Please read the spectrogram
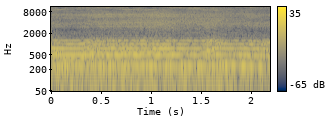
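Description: Programme intro theme music: chanted voices holding a sustained chord over a shimmering high layer, sliding to new notes about a third of a second in and again past one and a half seconds.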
